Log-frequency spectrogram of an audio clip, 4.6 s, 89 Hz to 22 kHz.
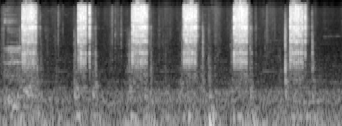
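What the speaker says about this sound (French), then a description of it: "ça va plus vite à la clé" A ratchet wrench clicks in six quick bursts as it tightens the bell screws on a Yanmar SD20 saildrive, each close and crisp burst separated by short pauses.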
